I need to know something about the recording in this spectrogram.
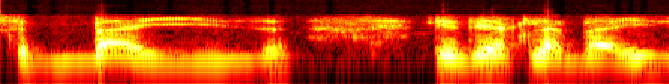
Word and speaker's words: Baïse: faut en préciser l'orthographe ça s'écrit avec B a I tréma s e et ça se prononce Baïse et dire que la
